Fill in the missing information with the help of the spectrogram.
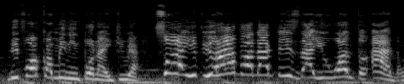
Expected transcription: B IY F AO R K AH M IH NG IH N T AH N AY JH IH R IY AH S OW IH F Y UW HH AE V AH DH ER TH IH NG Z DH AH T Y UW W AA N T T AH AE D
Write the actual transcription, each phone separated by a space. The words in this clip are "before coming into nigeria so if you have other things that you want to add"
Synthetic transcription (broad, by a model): B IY F AO K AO M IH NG IH N T AH N AY JH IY R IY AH S OW IH F Y UW HH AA V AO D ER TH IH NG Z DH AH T Y UW W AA N T T AH D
